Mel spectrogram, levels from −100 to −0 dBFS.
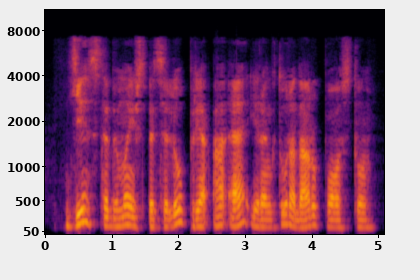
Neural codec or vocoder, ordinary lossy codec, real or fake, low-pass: none; AAC, 32 kbps; real; 7.2 kHz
